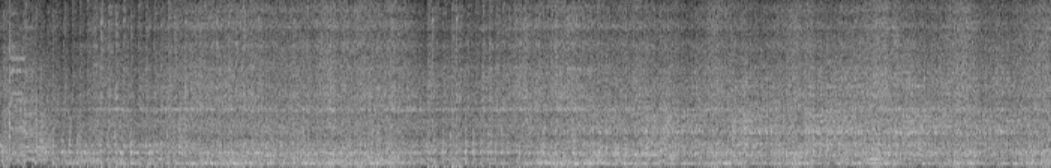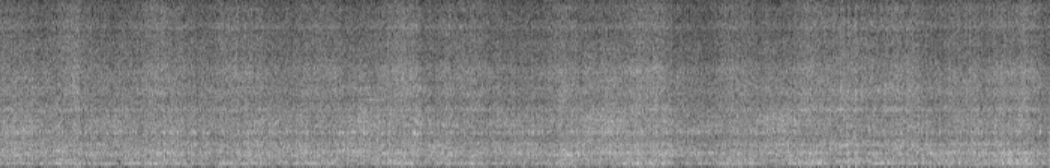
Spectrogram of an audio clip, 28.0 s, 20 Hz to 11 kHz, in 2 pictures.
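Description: Small Honda 5 hp single-cylinder engine catching on a pull of the starter cord and running steadily, belt-driving a salvaged refrigeration compressor that is pumping air.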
